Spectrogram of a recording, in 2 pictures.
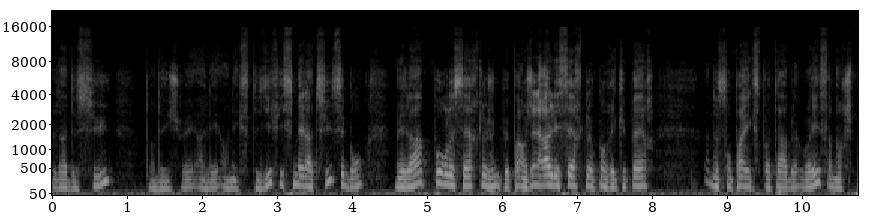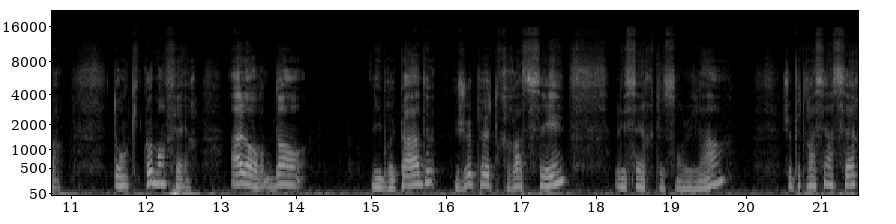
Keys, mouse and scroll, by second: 1.8 click, 5.8-6.1 scroll up 2, 6.4 scroll up 2, 8.3 middle click, 8.6 scroll up 2, 11.3 click, 19.7 click.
